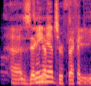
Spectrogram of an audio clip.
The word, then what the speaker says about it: Zeynep Tufekci: Zeynep Tufekci, yes.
